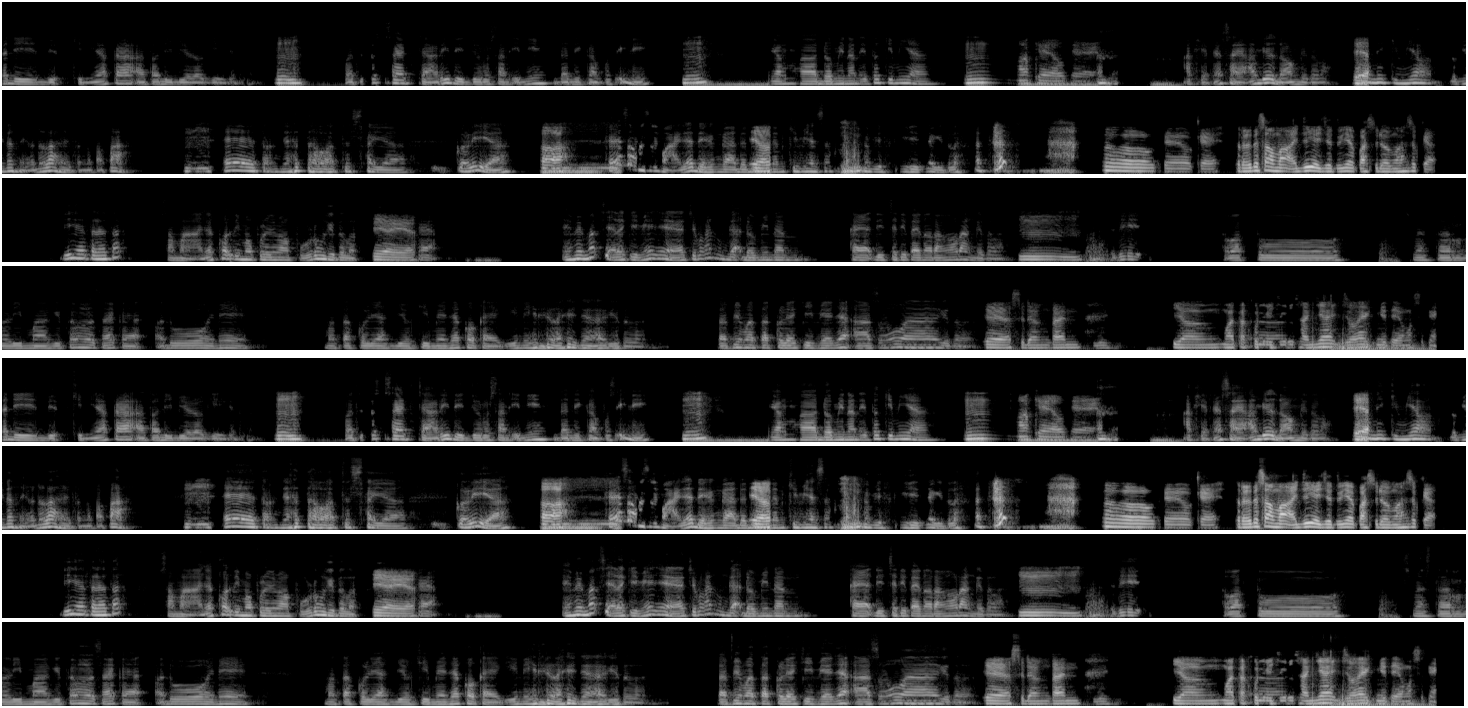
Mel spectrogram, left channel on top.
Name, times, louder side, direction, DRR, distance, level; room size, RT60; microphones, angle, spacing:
voice 1, 0.0-2.4 3.4-6.5 7.7-9.4 10.9-11.2 11.8-15.9 16.8-18.9 19.2-19.8 20.7-23.0 23.3-24.5 29.9-30.5 30.9-32.9 33.4-33.6 34.9-37.4 37.8-39.4 40.4-40.7 41.5-42.7 43.4-46.4 47.1-50.4 51.1-53.7 54.8-55.0 56.3-56.8, right 3 dB, 85° right, 1.1 m, -30 dB
voice 2, 2.7-3.0 6.8-7.5 9.6-11.0 13.5-13.7 16.5-16.8 18.9-19.1 20.0-20.8 22.1-22.3 23.0-23.3 24.5-24.7 25.0-29.0 33.0-33.4 39.4-40.3 53.7-54.9 55.6-58.3, right 3 dB, 70° right, 1.3 m, -24 dB
head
